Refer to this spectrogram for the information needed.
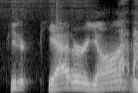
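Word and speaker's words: Petr Yan: Peter Yan.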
